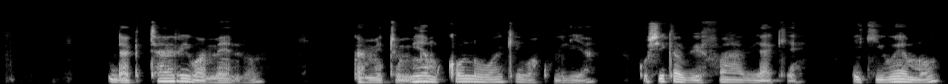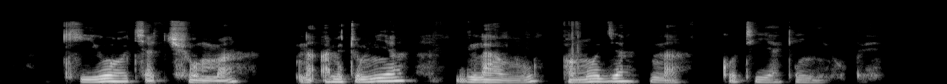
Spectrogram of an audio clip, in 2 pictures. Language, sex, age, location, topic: Swahili, male, 36-49, Nairobi, health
